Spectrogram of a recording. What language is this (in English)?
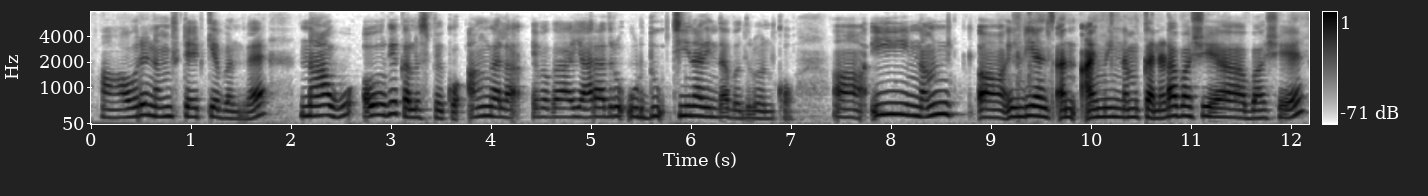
Kannada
